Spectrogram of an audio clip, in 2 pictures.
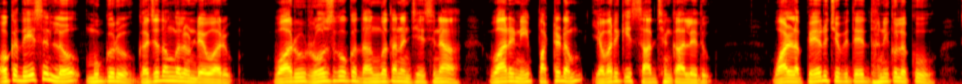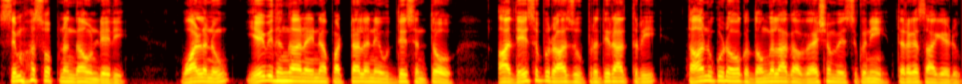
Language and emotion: Telugu, neutral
